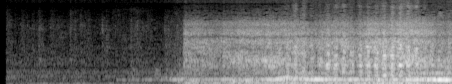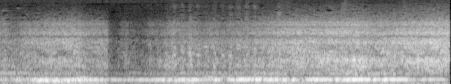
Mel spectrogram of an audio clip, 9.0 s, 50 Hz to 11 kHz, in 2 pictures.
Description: ELECTRONIC PULSES.mp3
Original creative-commons licensed sounds for DJ's and music producers, recorded with high quality studio microphones.
electronic_pulses_fuy.ogg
